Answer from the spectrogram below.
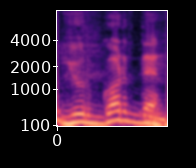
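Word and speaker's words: Djurgården: και για να κλείσει η μεταγραφή του στην Τζορ Γκάρντεν. Έτσι προφέρεται, με πήρε τηλέφωνο ο θείος. Σήμερα ο θείος, η σύζυγός του είναι από τη Σουηδία, μου το είπε, αλλά πάλι το ξέχασα. Τέλος πάντων. – Γιουρ Γκόρντεν. – Γιουρ Γκόρντεν, Τζορ Γκάρντεν.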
